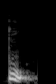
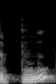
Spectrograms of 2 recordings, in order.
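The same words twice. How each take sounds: First: BU high and falling sharply; fourth tone. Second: BU rising like a question; second tone. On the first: Teacher pronouncing the syllable alone, BU in falling fourth tone. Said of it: "fourth tone". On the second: Teacher explaining tone change, BU in rising second tone. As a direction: say BU with the pitch sliding upward. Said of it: "bu second tone". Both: Shown as a demonstration.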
